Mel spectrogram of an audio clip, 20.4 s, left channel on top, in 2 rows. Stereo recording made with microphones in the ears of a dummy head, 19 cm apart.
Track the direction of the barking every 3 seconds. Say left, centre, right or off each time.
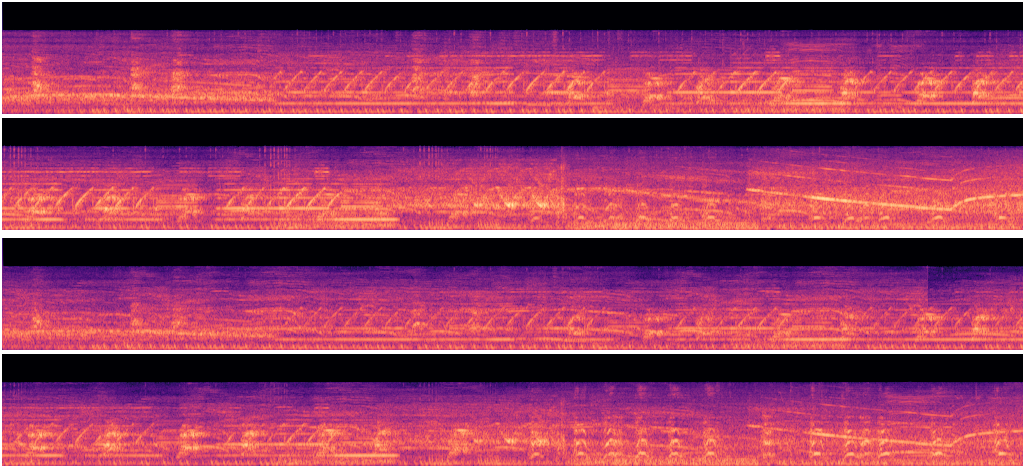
left, left, left, centre, right, right, right.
